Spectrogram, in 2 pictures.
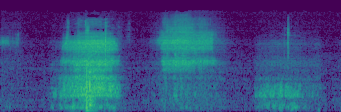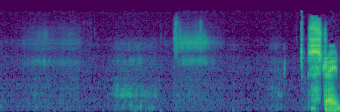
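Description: A person breathing audibly in and out, close to the microphone, about once every second and a half. A quick cluster of sharp clicks follows near the end.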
